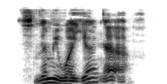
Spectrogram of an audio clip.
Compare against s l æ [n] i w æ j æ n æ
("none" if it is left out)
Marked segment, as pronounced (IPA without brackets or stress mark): m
